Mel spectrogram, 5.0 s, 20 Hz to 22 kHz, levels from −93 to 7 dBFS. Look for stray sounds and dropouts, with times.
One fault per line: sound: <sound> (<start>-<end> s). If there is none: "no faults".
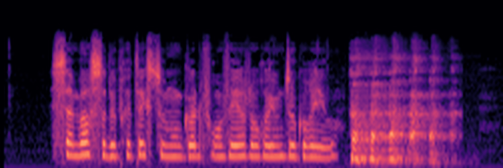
sound: laugh (3.5-4.6 s)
